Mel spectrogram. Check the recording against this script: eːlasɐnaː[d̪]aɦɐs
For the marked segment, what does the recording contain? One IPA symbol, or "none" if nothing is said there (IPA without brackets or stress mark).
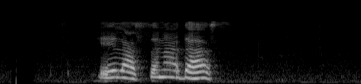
d̪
